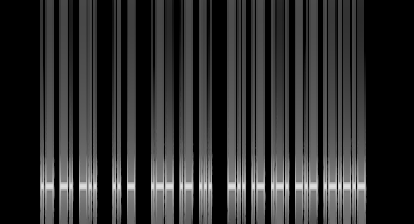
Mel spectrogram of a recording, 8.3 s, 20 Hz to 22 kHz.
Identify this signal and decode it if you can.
Morse code, heard as a keyed tone, about 25 wpm, 700 Hz. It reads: AND IT WAS DARK.
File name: practice / 25wpm / Sentences with 3-Word Phrases - 25wpm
